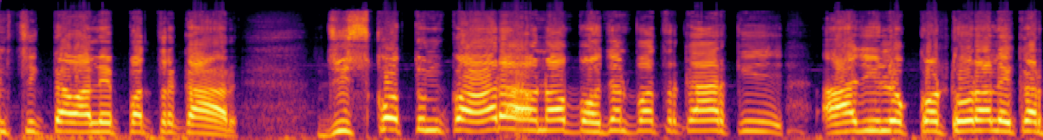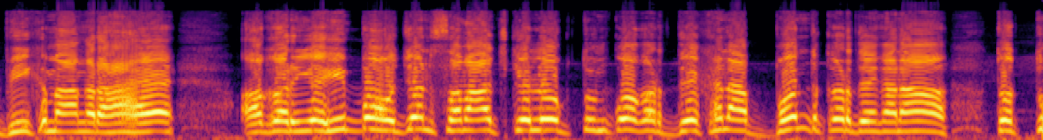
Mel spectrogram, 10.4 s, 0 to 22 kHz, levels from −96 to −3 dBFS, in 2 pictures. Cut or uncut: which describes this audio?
uncut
